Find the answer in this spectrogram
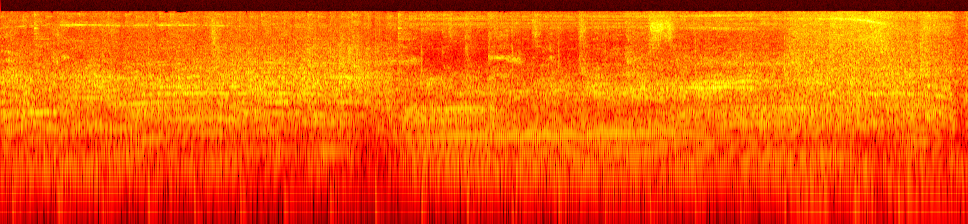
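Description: Car engines accelerating hard from a standing start in a street drag race between a GMC Syclone pickup and another car, the pitch climbing and dropping back at each gear change, about three shifts, then holding and easing off near the end.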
